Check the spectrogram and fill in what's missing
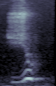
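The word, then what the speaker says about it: jouent: Je joue.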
